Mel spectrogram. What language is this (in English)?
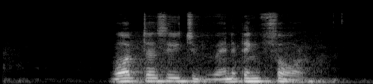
English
